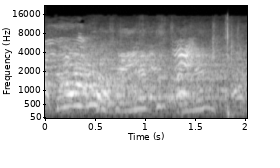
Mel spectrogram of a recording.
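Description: Overlapping high-pitched shouts and calls from spectators and players at an indoor soccer game, with a single sharp thud near the end.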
